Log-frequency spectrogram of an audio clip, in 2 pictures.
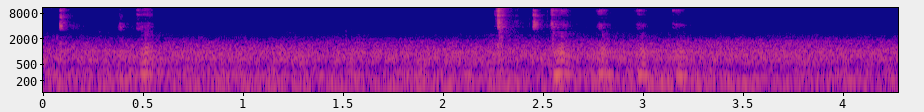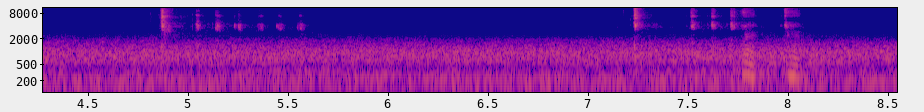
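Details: Squirrels by the front doors of Wilsonville Library, Oregon, chattering in a territorial way: short bursts of rapid sharp ticking pulses in groups of four to six, roughly every two to three seconds, over a steady low background hum.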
